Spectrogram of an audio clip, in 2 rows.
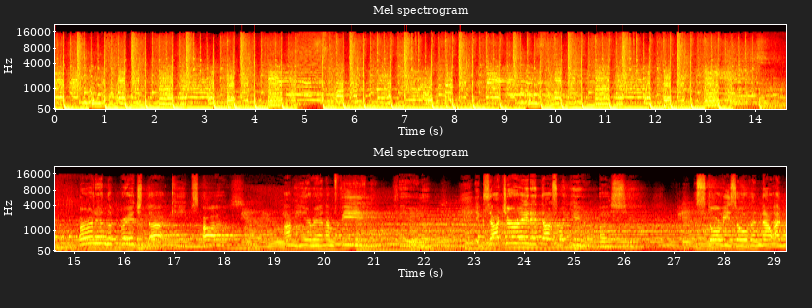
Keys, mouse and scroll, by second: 0.7 shift+click, 3.2 click, 3.6 scroll down 1, 4.1 click, 4.5 scroll down 1, 4.7 click, 6.2 ctrl+z, 7.1 ctrl+Page_Down, 7.3 ctrl+Page_Down, 9.2 click, 9.7 scroll down 1, 10.0-13.2 drag, 15.0-16.9 drag, 17.8 ctrl+z, 18.7-23.6 drag, 24.3 scroll down 1, 24.9 click, 25.4 scroll down 1, 25.9-28.2 scroll up 1.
